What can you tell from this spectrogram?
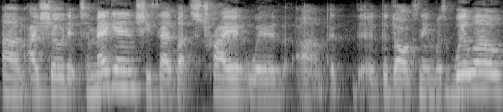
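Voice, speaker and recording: A woman at a moderate pace with hardly any pauses, fairly even intonation and noticeable background noise. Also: medium pitch for a woman. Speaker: service dog business owner. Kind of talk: personal statement video defending business. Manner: hesitant, many fillers.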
